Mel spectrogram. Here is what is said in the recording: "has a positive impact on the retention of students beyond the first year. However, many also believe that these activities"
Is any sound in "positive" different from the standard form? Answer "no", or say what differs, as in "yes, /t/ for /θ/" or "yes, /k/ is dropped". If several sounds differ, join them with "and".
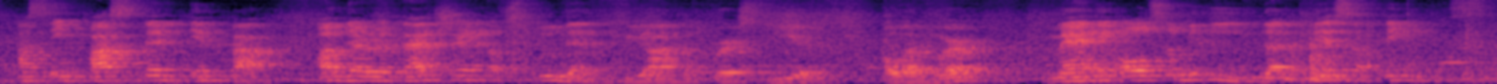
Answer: yes, /s/ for /z/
